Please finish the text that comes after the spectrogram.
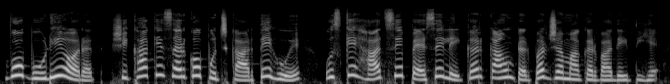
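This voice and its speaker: A woman's voice: sits high, sing-song, unhurried, darkish tone, no echo, studio quality. A woman narrating a scripted children's story.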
